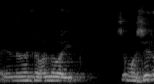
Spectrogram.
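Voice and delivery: usual speaking voice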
